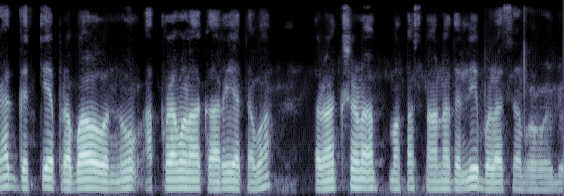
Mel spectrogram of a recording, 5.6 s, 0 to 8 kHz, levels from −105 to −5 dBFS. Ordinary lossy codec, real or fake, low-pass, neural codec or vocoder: none; fake; 7.2 kHz; codec, 16 kHz, 4 kbps, X-Codec, WavLM features, trained on Multilingual LibriSpeech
